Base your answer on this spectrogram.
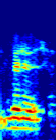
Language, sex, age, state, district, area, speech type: Marathi, female, 60+, Maharashtra, Pune, urban, conversation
